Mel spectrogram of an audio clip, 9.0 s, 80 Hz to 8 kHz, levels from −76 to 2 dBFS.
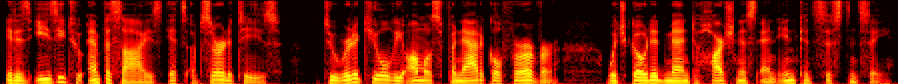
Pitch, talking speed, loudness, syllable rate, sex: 95 Hz, 135 wpm, -21 LUFS, 5.2 syllables/s, male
